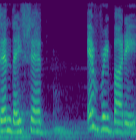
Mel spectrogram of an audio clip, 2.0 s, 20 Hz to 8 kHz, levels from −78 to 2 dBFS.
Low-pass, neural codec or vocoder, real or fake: 7.2 kHz; vocoder, 44.1 kHz, 128 mel bands, Pupu-Vocoder; fake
